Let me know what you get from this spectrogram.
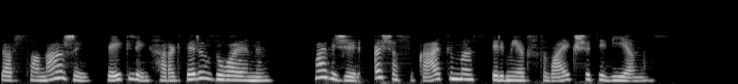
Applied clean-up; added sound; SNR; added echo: neural mask model DeepFilterNet 3.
